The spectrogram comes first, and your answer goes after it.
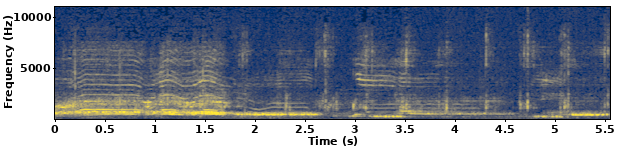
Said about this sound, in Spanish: Donde quiera que llega lo reciben con aplausos y vítores. Buenos Aires es un ejemplo.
